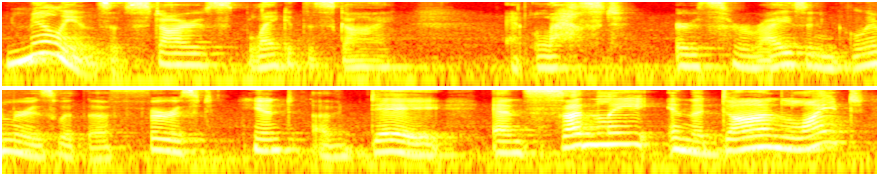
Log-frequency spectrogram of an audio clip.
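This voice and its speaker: Slow, expressive American woman reading a storybook. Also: mid-range voice, a little hiss or hum. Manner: dramatic pauses, hushed asides, emphatic delivery for young children. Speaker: children's storytime reader at a library. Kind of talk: read-aloud picture book storytelling.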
